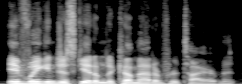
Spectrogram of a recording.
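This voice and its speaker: A man with a fairly high voice hosts a casual podcast. He talks enthusiastically and emphatically, addressing friends informally, with a dry, close sound. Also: very animated, very fast, no room sound. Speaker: podcast host.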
